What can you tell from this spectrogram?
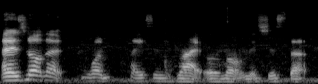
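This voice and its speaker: A young woman, a guest artist, chatting in a bubbly, expressive way. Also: low voice, normal speed, husky, low-quality recording. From Australia. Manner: bubbly, expressive, says "like" a lot. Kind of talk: casual chat.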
